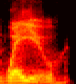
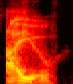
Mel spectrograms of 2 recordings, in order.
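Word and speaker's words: Ayew: So it's actually not Weyu, it's Ayu.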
